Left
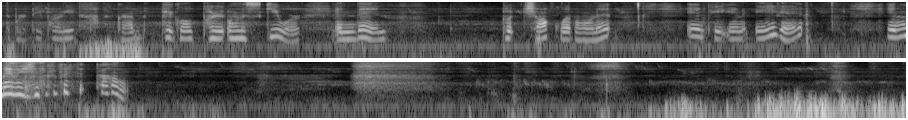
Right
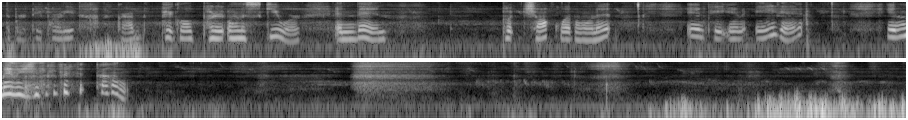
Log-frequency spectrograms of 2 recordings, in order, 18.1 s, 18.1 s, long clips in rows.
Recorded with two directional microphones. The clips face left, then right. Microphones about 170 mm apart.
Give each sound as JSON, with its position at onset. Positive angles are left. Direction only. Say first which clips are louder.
{"t": 0.0, "sound": "speech", "louder": "right 2 dB", "side_deg": -15}
{"t": 2.4, "sound": "speech", "louder": "right 2 dB", "side_deg": -10}
{"t": 8.3, "sound": "a sound", "louder": "right 1 dB", "side_deg": -10}
{"t": 8.9, "sound": "speech", "louder": "right 3 dB", "side_deg": -15}
{"t": 12.5, "sound": "snort", "louder": "right 1 dB", "side_deg": -20}
{"t": 15.0, "sound": "sniff", "louder": "right 2 dB", "side_deg": -25}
